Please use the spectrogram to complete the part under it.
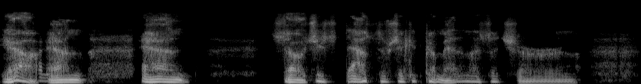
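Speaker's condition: Absent vocal cords; unique voice

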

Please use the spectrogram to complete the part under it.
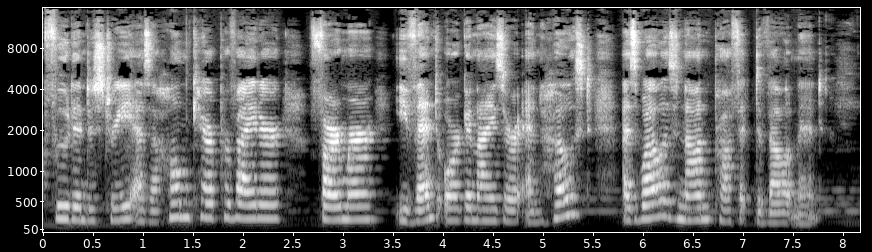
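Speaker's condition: No condition

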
